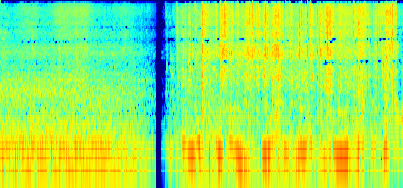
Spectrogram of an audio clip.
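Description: Steady cabin noise of an idling Dodge Challenger, fading out about three seconds in. After a short break it gives way to rustling of a paper food bag, with low, indistinct voices underneath.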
